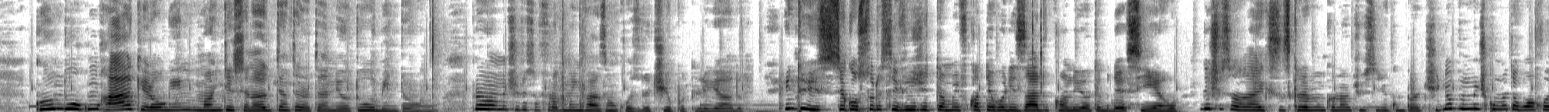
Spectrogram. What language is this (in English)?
Portuguese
